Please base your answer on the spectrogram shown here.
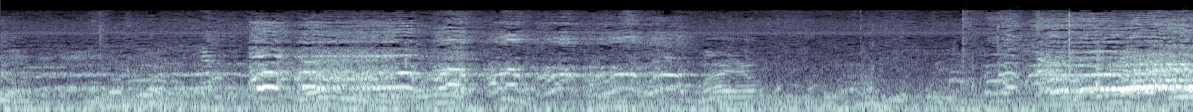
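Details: Kukuak Balenggek roosters at a crowing contest in West Sumatra, several birds overlapping with wavering, multi-step crows in long tiered phrases, louder near the end, over a busy background of other crows and low crowd murmur.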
